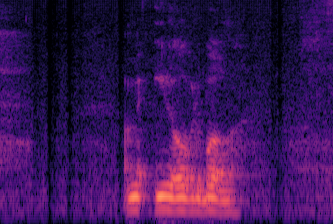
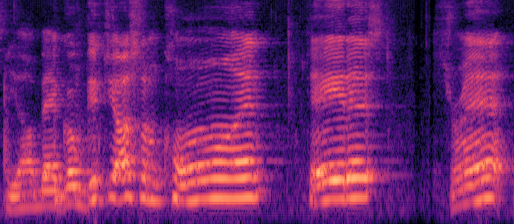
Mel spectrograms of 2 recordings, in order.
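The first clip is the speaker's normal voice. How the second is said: raised voice, listing the food to viewers; hyped-up listing; 5 semitones higher, 4 dB louder than usual. Real, not acted. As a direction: sell it to the viewers, voice up. Hyping the seafood to viewers.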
